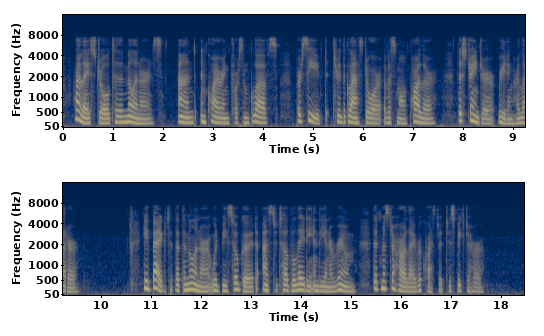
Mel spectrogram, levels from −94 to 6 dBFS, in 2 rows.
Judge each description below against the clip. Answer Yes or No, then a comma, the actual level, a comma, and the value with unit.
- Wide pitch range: No, average, 4.0 semitones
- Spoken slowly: No, average, 165 wpm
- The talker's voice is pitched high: No, medium, 165 Hz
